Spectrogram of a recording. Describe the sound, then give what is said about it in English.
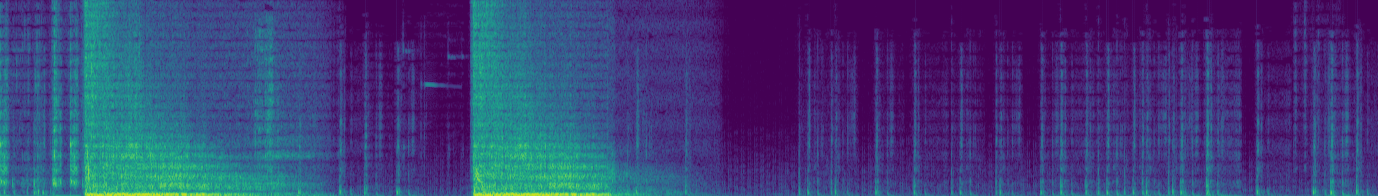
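Bazooka fire in a video game: two heavy, loud blasts, each trailing off over a second or more, followed by a long run of many sharp, rapid shots and clicks at lower volume. “Hey, cover me, I'm about to get my bazooka.”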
